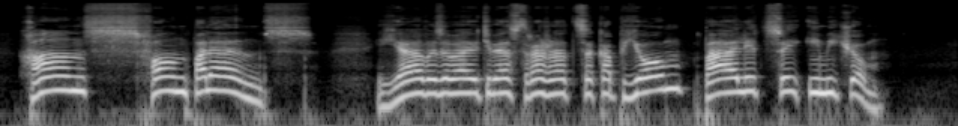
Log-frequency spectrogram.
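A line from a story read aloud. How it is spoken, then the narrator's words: Strong voice shouting. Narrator (Russian): чей-то сильный голос выкрикнул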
